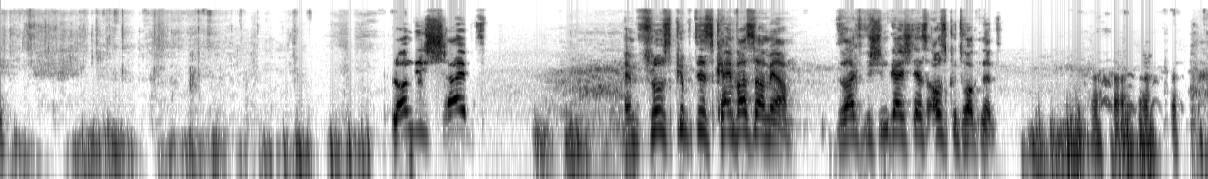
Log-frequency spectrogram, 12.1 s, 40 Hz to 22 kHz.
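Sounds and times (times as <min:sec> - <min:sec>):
low rumbling thumps on microphone: 0:00.9 - 0:03.8, 0:05.3 - 0:06.3, 0:10.2 - 0:12.0.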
